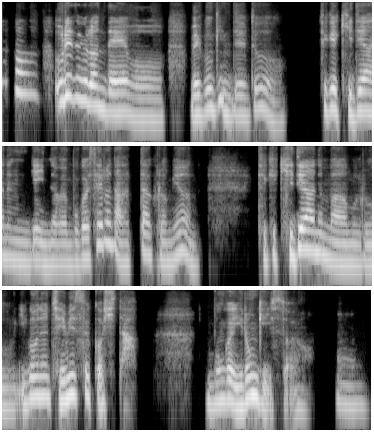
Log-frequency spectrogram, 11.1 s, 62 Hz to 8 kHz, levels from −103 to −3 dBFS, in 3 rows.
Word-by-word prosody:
어 335 -2 +1 0.2
우리도 285 +2 +5
그런데 185 -8 +5
뭐 145 -2 -6 0.3
외국인들도 160 -4 -3 0.3
되게 195 -3 +2
기대하는 165 -5 -1
게 150 - -2
있나 135 -1 -4
봐요. 135 - -4
뭐가 140 +4 -2
"새로 265 - 0
나왔다." 185 - -3
그러면 145 -1 -6 0.6
되게 - - -7
기대하는 205 -2 +4
마음으로 135 -2 -4
'이거는 200 +1 0
재밌을 200 +4 +2
것이다.' - - -1 0.7
뭔가 170 +2 +2
이런 185 +8 +4
게 180 - +1
있어요. 125 -1 -9 0.2
어. 145 -3 -10
170 Hz, 335 characters per minute, -22 LUFS, 140-200 Hz, 0.7 s, 우리도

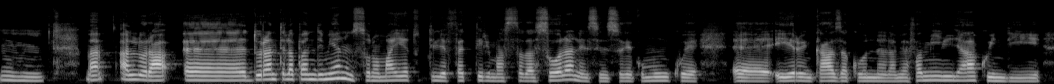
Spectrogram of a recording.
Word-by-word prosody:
Mh-mh. 180 -4 -4 0.4
Ma 205 0 +1
allora, 200 -4 +4
ehm, 195 -1 +3
durante 230 +5 +2
la 235 - +3
pandemia 235 +3 +2
non 265 -5 +2
sono 185 -3 -4
mai 185 +2 0
a 195 - -1
tutti 195 -1 -14
gli 180 - -3
effetti 175 +1 -4
rimasta 165 -1 -6
da 160 -1 -1
sola, 190 +7 +2
nel 170 -7 -3
senso 150 0 -6
che 155 0 -3
comunque, 165 -1 -3 0.3
ehm, 155 -2 +1
ero 175 +1 +2
in 165 -2 -1
casa 165 0 +1
con 160 0 -3
la 155 -1 -3
mia 155 0 -4
famiglia, 190 +1 0
quindi 150 -4 -3
180 Hz, 170 wpm, -23 LUFS, 160-195 Hz, 0.4 s, allora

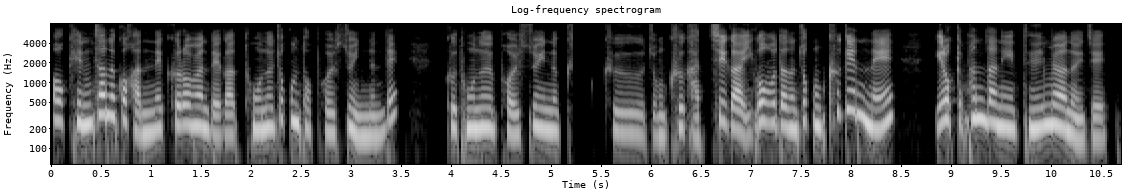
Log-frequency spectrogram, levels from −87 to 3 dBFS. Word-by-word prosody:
어 265 -2 0
괜찮을 255 +7 +3
것 270 - 0
같네. 175 +2 -1
그러면 225 -2 +1
내가 165 -1 -3
돈을 200 +1 +1
쪼끔 260 0 0
더 200 - -7
벌 175 -1 -6
수 200 +4 -3
있는데 155 - -2 0.5
그 205 - -3
돈을 200 +1 +3
벌 170 -2 -2
수 215 +6 -5
있는 195 -3 +1
그 - - -22 0.3
그 170 -3 -6
좀 155 -1 -7
그 205 - -4
가치가 200 - -2
이거보다는 220 +4 0
쪼끔 225 -3 -1
크겠네.' 290 - +2 0.4
이렇게 240 +1 0
판단이 250 -7 +3
들면은 205 -4 +4
이제 145 +1 -6
205 Hz, 320 characters per minute, -22 LUFS, 175-245 Hz, 0.5 s, 들면은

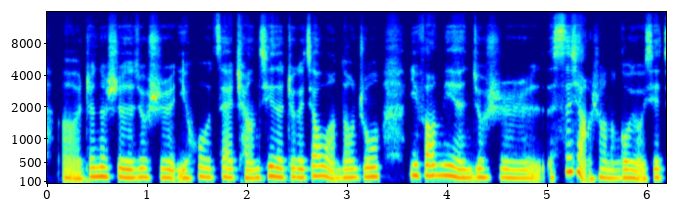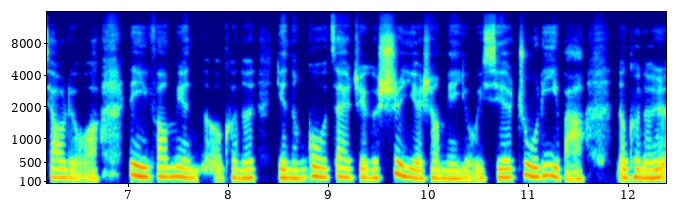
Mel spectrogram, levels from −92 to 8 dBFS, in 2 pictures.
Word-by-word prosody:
呃， 75 -2 0
真 195 - +1
的 200 - +5
是 180 -2 +2
就 185 +1 0
是 175 0 0
以 165 - -1
后 185 +4 -2
在 180 0 -2
长 170 0 -2
期 190 +4 +2
的 190 - +4
这 185 +2 -2
个 180 - +2
交 210 +4 0
往 170 -5 0
当 175 +1 0
中， 190 +2 +1 0.3
一 220 - +1
方 220 0 +2
面 200 -6 +2
就 180 +1 0
是 170 -1 -2
思 295 +11 +1
想 285 - +1
上 170 +3 -2
能 160 - -3
够 170 0 +1
有 160 - +1
一 160 - 0
些 180 +2 -2
交 175 0 -2
流 170 - -2
啊， - - -4 0.3
另 225 -3 +5
一 190 - +4
方 195 +1 -1
面 195 -3 +2
呢， - - -9
可 175 - -3
能 165 +2 +1 0.2
也 175 -2 +2
能 165 0 0
够 195 -2 +2
在 185 0 -1
这 180 +1 -1
个 170 0 0
事 230 +5 +5
业 180 -5 +2
上 160 0 -1
面 155 -1 0
有 165 -1 -4
一 - - -1
些 180 +3 +1
助 205 +1 +2
力 210 -1 +2
吧。 155 -3 -4 0.3
那 - - -1
可 180 0 +1
能 165 0 +3
180 Hz, 290 characters per minute, -23 LUFS, 170-195 Hz, 0.3 s, 的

